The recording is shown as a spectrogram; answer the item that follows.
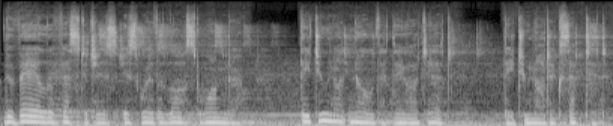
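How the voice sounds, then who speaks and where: A woman playing a solemn, cryptic temple spirit in a dark fantasy radio play, speaking portentously. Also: very deep voice, measured pace. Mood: solemn, foreboding. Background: music.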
